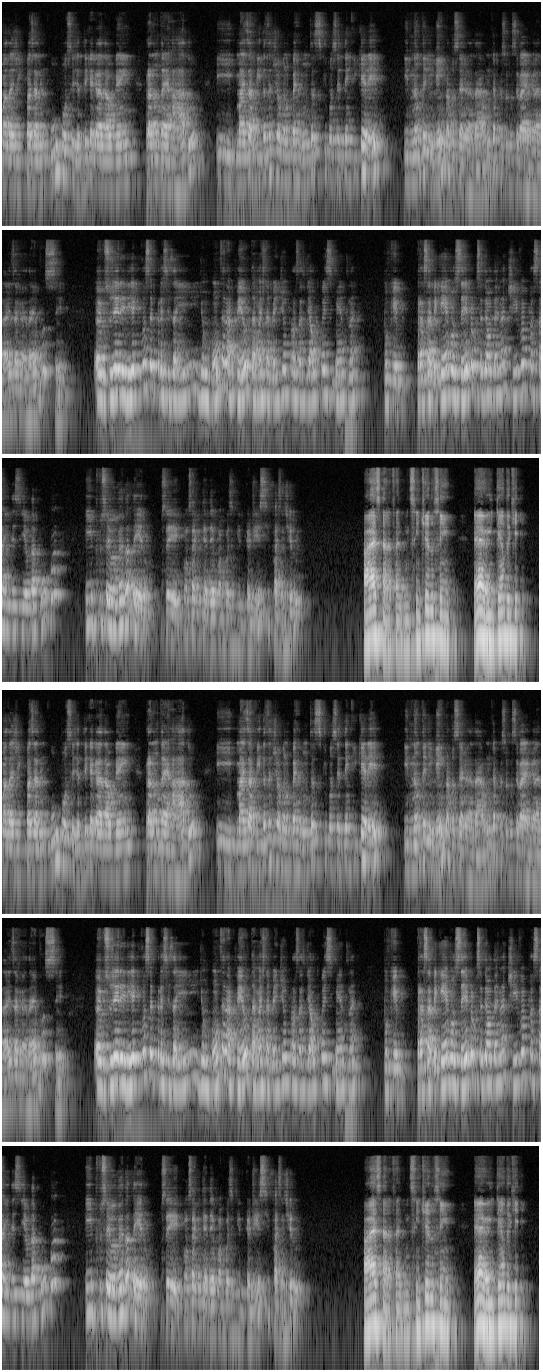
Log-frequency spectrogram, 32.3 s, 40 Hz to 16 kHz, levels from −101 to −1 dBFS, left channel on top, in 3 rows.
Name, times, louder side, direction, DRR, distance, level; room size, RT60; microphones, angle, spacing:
voice 1, 0.0-4.0 4.3-7.6 8.0-12.1 12.6-17.9 18.4-22.7 23.2-27.5, right 1 dB, 25° right, 2.8 m, -30 dB
voice 2, 28.8-30.5 31.0-31.9, left 1 dB, 25° left, 1.5 m, -22 dB
21.0 x 17.5 x 3.4 m
head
